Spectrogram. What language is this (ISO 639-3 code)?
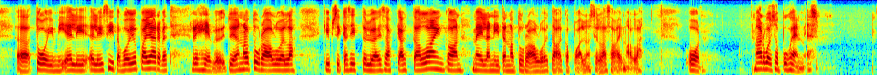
fin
